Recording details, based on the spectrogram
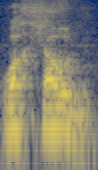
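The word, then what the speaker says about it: واخشون: Nah, ini fala takhshawhum wakhshawun. Maksudnya wakhshawni. Tapi dibacanya wakhshaw.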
